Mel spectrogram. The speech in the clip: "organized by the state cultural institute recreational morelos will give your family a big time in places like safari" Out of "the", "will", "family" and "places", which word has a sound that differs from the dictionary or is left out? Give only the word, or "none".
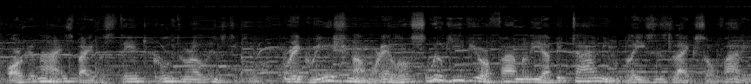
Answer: places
